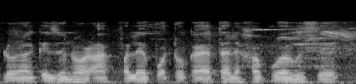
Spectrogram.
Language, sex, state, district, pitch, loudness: Assamese, male, Assam, Sonitpur, 105 Hz, -18 LUFS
